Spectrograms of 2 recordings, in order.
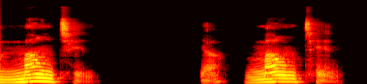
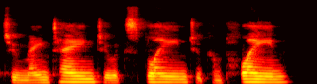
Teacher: it's on the first syllable whereas in those verbs that we heard earlier to maintain to explain to complain the stress is on the second syllable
